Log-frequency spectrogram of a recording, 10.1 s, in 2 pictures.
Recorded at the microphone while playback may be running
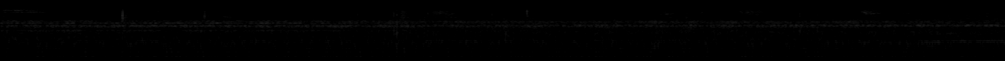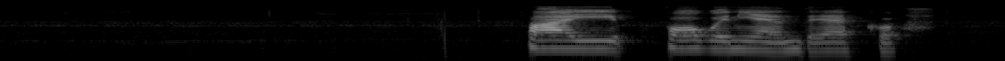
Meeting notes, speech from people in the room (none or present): present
